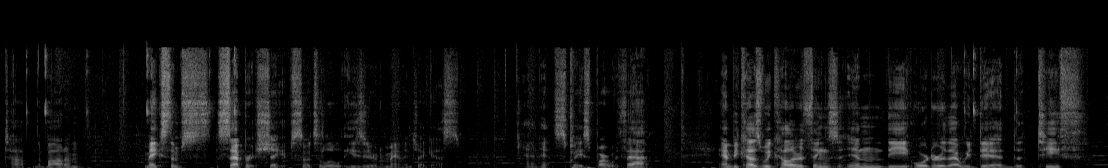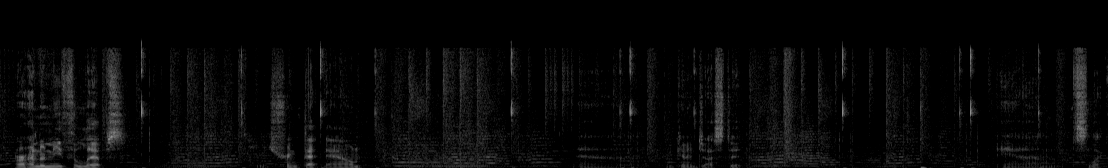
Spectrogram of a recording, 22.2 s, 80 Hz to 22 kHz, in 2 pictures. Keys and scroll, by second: 5.7 space, 7.0 t, 9.0 t.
